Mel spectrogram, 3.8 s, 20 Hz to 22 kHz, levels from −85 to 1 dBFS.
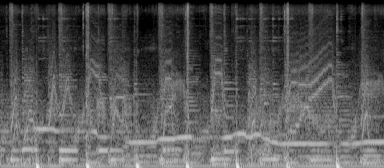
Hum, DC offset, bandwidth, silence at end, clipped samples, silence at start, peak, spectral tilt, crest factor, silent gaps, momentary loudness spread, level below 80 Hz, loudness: none; under 0.1%; over 20 kHz; 0 s; under 0.1%; 0 s; -2 dBFS; -6 dB/octave; 18 dB; none; 3 LU; -24 dBFS; -22 LUFS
